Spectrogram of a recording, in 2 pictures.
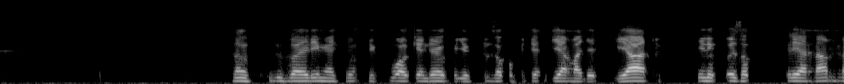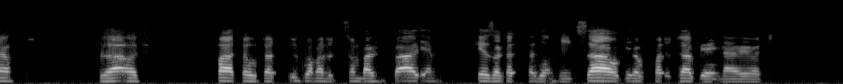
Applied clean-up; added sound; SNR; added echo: neural diffusion model UNIVERSE++.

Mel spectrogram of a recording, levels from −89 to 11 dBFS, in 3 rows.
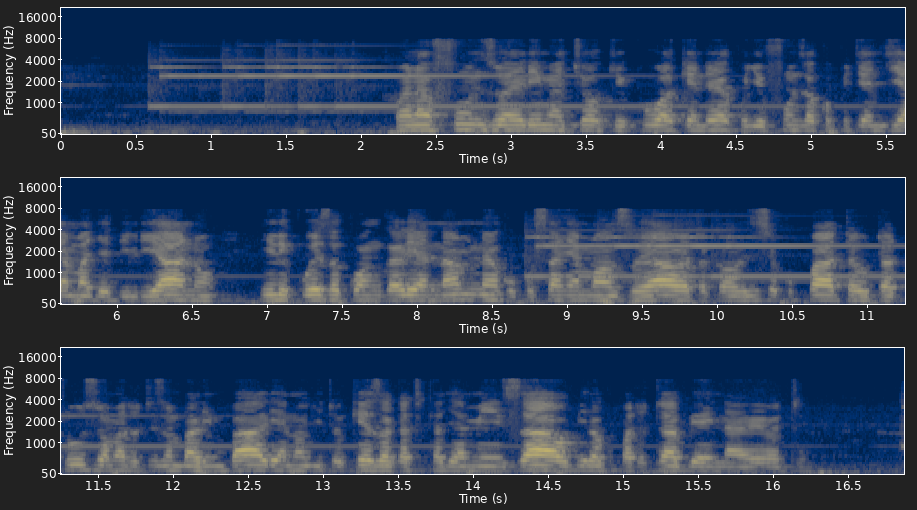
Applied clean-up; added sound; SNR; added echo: none; Bell / Doorbell; 15 dB; none.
